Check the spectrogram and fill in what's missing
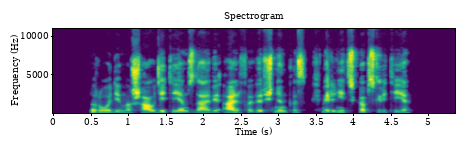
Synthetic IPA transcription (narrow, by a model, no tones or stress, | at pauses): nʊɾoːd̪ʲiːmɐʃɑ̰ˑʊd̪ʲiːt̪ʲɪjɛmsd̪ɑːʋʲiːʔɑ̰ˑlʲfɐʋʲɪɾʲʃʲɪnʲɪŋkɐsxʲmʲɛlʲnʲiːt̪sʲkʲoːɐpʲsʲkɾʲɪt̪ʲɪjɛ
